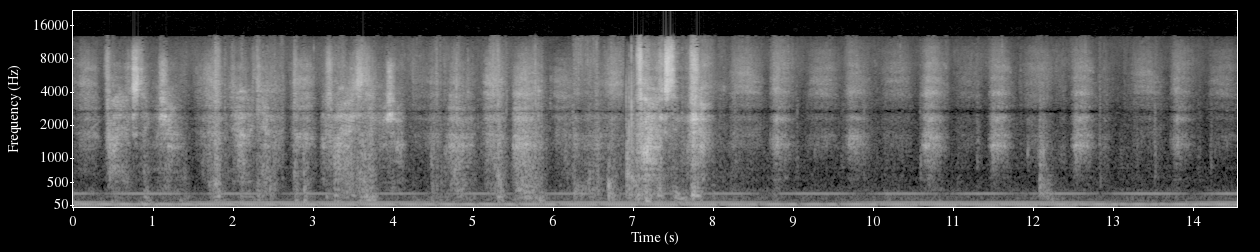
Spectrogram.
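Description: A man speaks in a low, hushed voice close by.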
